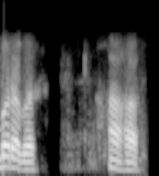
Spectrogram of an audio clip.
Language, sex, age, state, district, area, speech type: Sindhi, male, 45-60, Gujarat, Kutch, urban, conversation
